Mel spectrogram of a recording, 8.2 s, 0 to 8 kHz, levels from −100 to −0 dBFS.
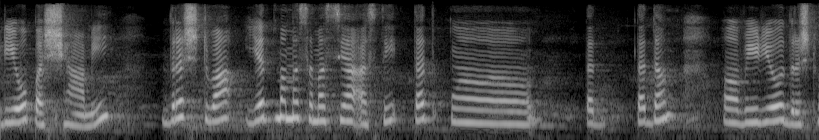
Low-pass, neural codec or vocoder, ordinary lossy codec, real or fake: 7.2 kHz; none; AAC, 48 kbps; real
